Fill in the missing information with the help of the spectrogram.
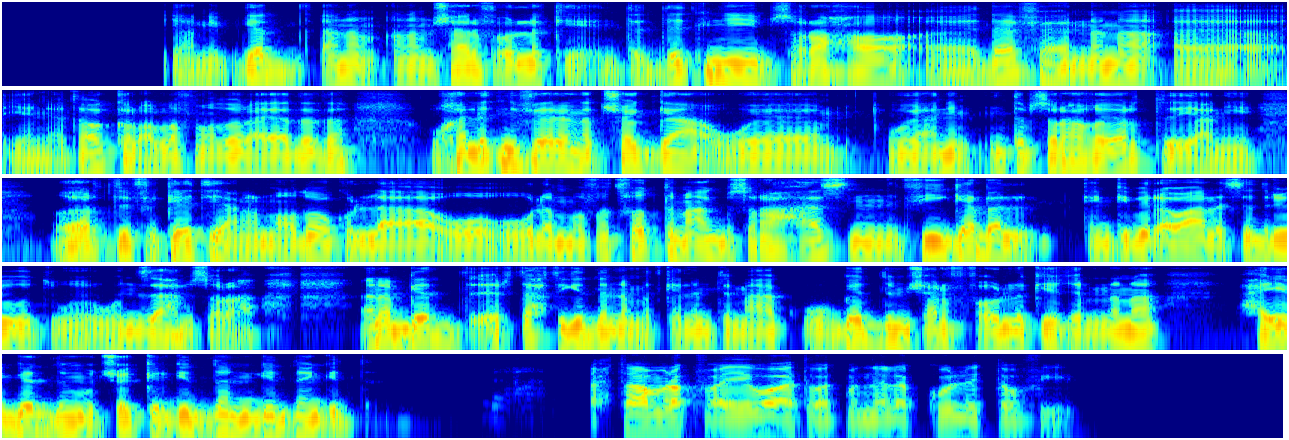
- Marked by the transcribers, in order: none
- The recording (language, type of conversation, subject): Arabic, advice, إزاي أتعامل مع ضغط النجاح وتوقّعات الناس اللي حواليّا؟
- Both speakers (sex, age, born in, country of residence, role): male, 20-24, United Arab Emirates, Egypt, user; male, 25-29, Egypt, Egypt, advisor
